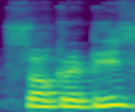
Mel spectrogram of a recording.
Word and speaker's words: Socrates: सक्रेटीज जी हां फ्रेंड्स इसका जो सही प्रोनंसिएशन है सक्रेटीज ही होता है लेकिन आपकी सुविधा के लिए मैं इसको प्रोनाउंस करूंगा सुकरात ठीक है फ्रेंड्स तो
